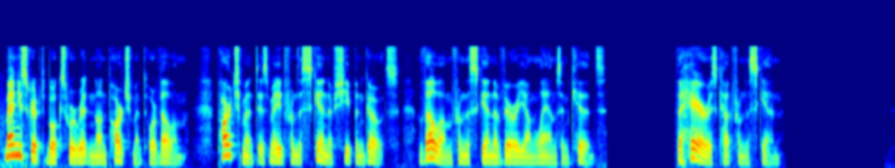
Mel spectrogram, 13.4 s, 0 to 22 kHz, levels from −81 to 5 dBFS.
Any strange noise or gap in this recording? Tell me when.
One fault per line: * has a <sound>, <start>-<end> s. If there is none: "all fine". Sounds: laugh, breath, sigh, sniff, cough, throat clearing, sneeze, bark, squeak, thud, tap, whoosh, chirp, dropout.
all fine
